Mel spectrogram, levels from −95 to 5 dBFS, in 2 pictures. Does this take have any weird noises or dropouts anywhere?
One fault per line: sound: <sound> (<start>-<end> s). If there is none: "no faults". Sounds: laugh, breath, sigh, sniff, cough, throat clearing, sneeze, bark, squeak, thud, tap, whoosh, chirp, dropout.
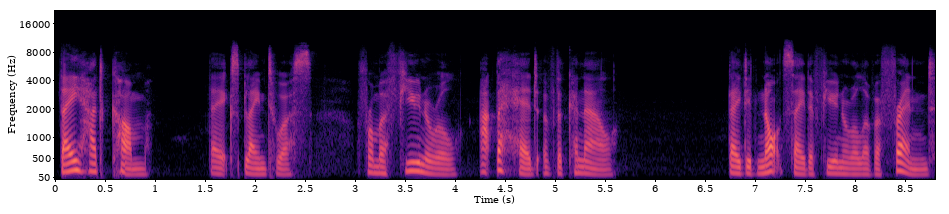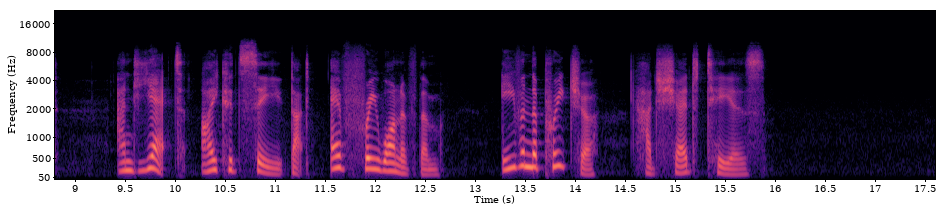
no faults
